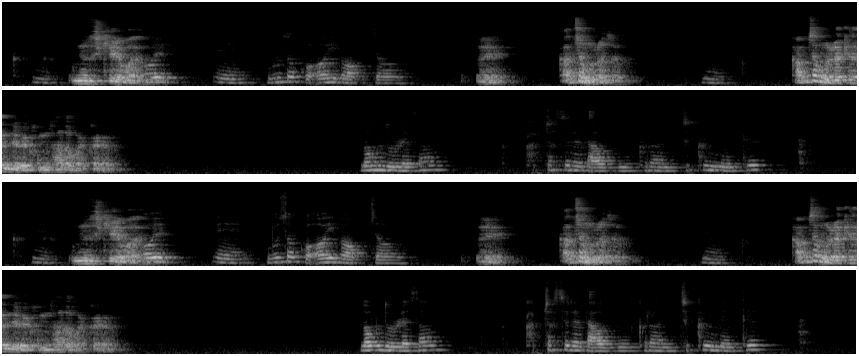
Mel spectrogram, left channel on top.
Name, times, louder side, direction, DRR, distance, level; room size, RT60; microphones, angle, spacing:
voice 1, 0.7-1.6 4.7-5.0 5.6-6.2 7.9-9.7, left 1 dB, 20° left, 1.0 m, -26 dB
voice 2, 2.1-4.0 7.0-7.3 12.1-12.9 13.8-16.1, right 4 dB, 65° right, 0.5 m, -33 dB
4.5 x 2.0 x 3.0 m
head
